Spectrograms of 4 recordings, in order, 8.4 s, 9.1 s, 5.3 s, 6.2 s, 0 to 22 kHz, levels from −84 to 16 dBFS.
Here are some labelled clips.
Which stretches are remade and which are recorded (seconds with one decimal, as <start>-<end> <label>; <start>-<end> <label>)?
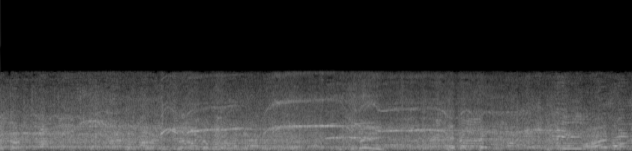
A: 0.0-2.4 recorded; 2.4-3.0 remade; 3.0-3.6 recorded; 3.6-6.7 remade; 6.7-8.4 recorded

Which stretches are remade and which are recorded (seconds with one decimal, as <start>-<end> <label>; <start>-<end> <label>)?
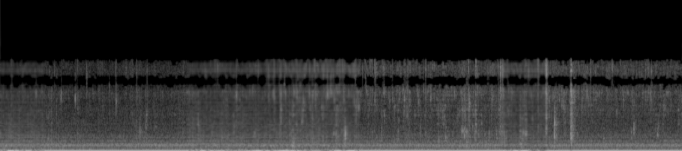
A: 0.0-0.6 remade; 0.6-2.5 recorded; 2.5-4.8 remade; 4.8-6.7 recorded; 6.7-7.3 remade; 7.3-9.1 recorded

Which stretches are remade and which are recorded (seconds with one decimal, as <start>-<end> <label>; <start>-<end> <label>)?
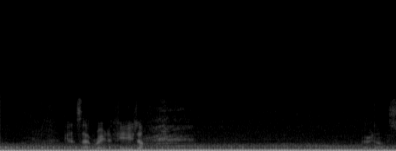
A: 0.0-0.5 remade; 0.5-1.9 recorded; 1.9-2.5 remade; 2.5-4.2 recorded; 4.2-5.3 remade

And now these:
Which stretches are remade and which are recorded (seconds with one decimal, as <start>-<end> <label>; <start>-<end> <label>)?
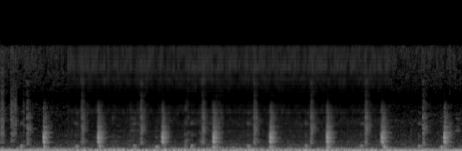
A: 0.0-0.9 recorded; 0.9-5.2 remade; 5.2-6.2 recorded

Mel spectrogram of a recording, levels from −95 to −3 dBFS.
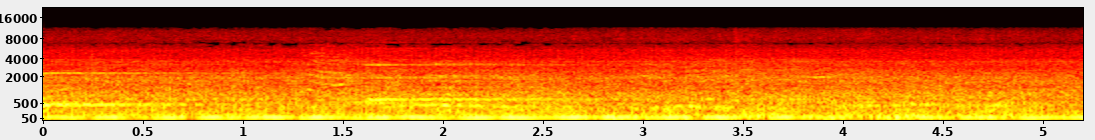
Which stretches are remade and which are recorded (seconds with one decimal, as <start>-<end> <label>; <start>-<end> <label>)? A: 0.0-3.8 remade; 3.8-4.4 recorded; 4.4-5.2 remade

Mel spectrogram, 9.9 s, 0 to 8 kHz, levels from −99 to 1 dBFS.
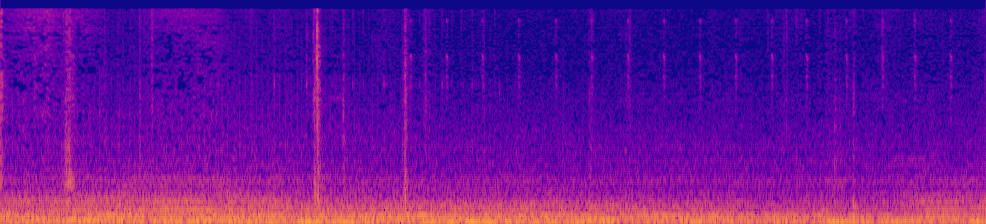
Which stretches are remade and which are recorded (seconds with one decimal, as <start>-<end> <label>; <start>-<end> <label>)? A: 0.0-3.9 remade; 3.9-5.4 recorded; 5.4-7.9 remade; 7.9-8.4 recorded; 8.4-9.0 remade; 9.0-9.9 recorded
